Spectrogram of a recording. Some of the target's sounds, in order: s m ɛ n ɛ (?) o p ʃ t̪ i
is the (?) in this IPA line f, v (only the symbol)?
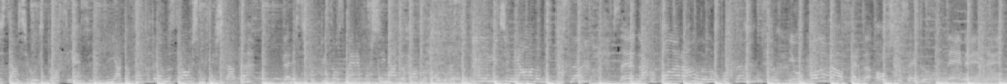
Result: f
